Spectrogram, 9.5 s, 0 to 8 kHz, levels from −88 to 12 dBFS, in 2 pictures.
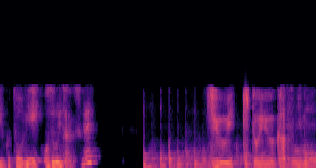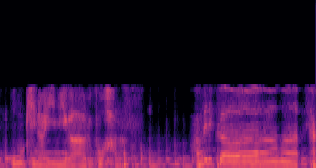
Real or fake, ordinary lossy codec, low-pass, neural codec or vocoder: fake; AAC, 16 kbps; 7.2 kHz; codec, 24 kHz, 1.2 kbps, DualCodec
